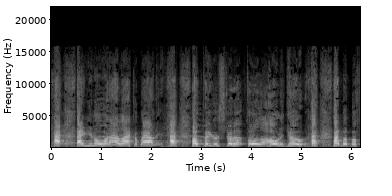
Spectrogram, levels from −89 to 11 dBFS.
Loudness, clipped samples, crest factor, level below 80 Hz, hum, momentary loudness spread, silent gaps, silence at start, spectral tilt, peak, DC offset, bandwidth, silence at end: -19 LUFS; under 0.1%; 16 dB; -62 dBFS; none; 4 LU; none; 0.05 s; -2.5 dB/octave; -2 dBFS; under 0.1%; 15 kHz; 0.05 s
